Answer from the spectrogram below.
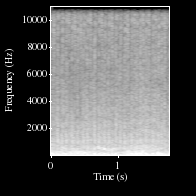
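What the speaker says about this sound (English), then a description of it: "deafening sounds of the Wraith Cannon shooting at like 15 shots per second" The Wraith Cannon from the game Dead Frontier fires in a rapid, dense stream of shots at around fifteen per second, a continuous rattling burst that is fairly quiet in level.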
